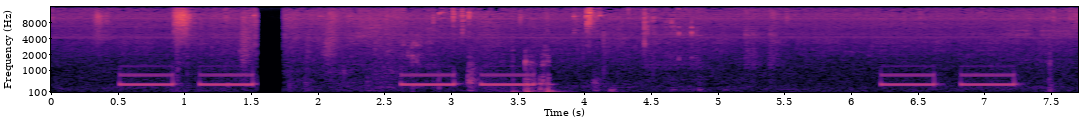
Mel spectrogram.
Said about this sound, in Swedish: Nu ska jag ringa till Indien.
